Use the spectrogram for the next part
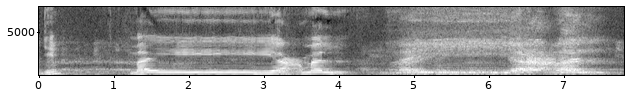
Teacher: dileburkan nun sukun kepada huruf setelahnya darianmu kemudian Apa digun digunah dibaca dengan didengungkan Ya dengungan itu bisa kita ketahui ya dengan menyentuh hidung kita ini karena dia keluarnya dari sini kemudian dibacanya itu dengan ditahan kurang lebih du harakat dan beliau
